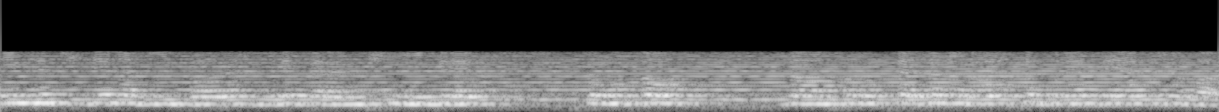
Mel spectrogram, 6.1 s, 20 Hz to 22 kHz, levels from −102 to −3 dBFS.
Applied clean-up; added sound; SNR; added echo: none; Musical instrument; 8 dB; reverberation time 0.8 s.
